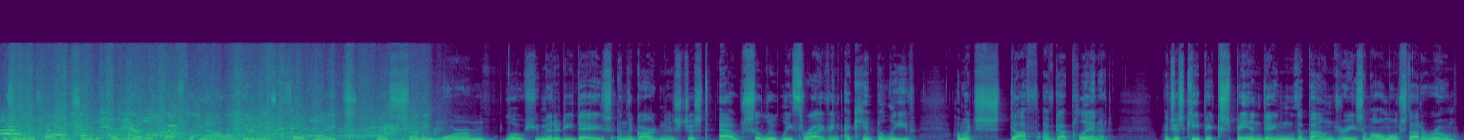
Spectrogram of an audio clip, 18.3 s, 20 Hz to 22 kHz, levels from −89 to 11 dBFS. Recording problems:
crowd noise; very loud; until 5 s; 1 dB above the speech

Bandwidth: 15 kHz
